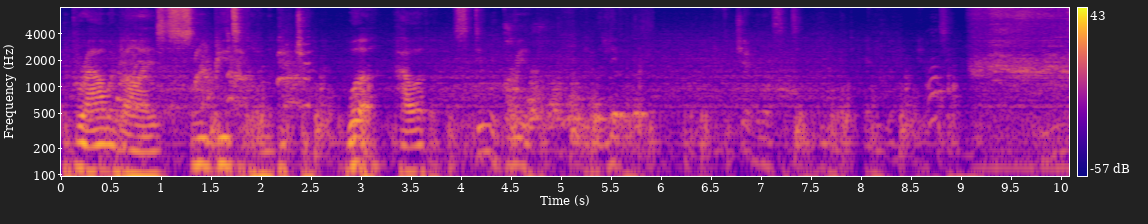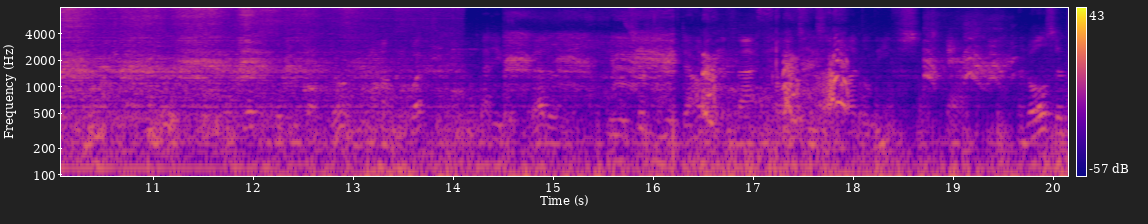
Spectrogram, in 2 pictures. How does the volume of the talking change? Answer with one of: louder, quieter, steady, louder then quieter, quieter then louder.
quieter.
